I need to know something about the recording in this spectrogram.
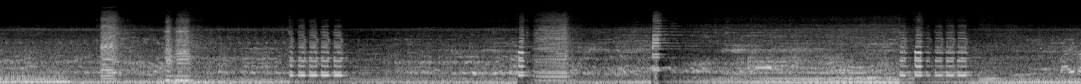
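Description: Truck horns blare in short, melodic bursts.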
